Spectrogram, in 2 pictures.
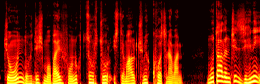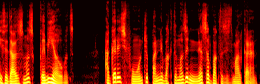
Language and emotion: Kashmiri, fearful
